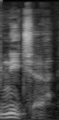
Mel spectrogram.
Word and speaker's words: Nietzsche: I don't want to give him a long E there. Anyway, in the sense of Nietzsche, the will to power.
